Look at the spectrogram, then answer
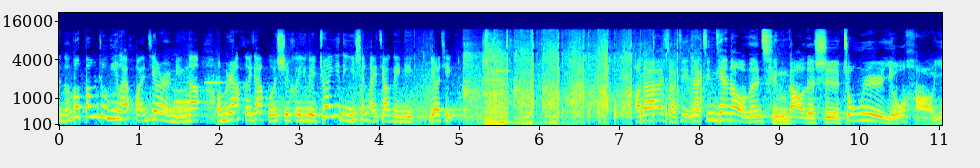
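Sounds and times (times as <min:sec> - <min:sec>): audience applauding: 0:05.1 - 0:08.4.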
